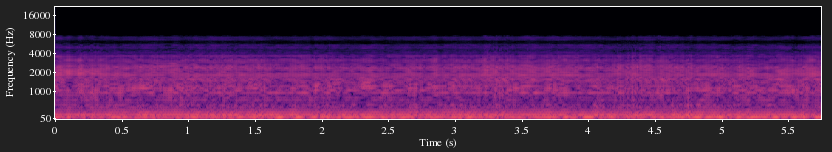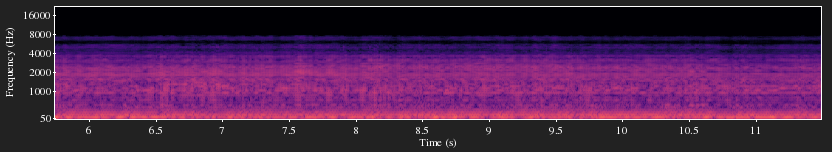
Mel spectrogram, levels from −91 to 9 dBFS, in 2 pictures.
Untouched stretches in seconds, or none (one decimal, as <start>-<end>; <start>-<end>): none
